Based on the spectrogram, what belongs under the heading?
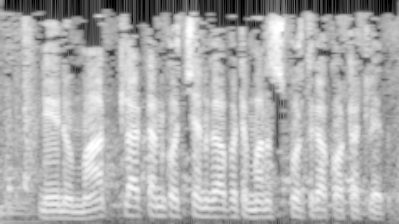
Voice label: Dialogue Ringtone; Businessman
